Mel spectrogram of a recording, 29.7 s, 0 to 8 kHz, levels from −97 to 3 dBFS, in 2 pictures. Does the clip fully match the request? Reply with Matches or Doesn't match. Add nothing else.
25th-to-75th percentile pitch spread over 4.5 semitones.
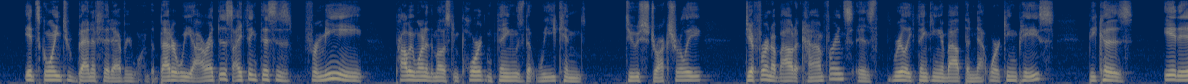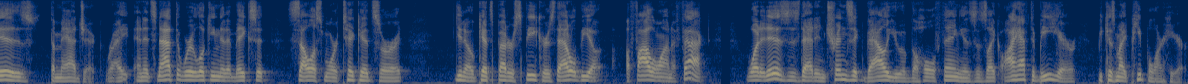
Doesn't match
